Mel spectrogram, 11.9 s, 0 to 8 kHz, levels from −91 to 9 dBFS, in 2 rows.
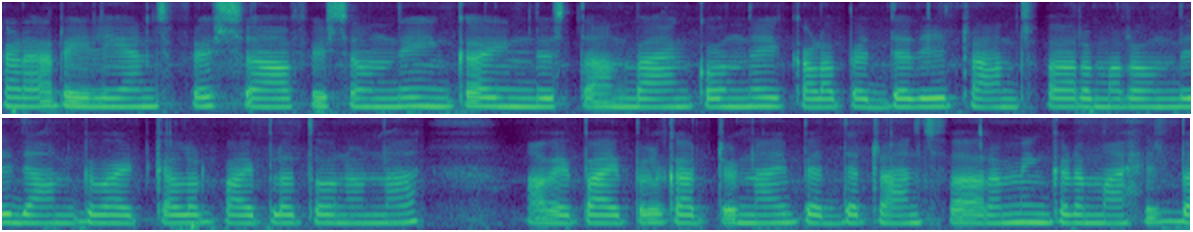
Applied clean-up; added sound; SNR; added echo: none; none; none; none.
